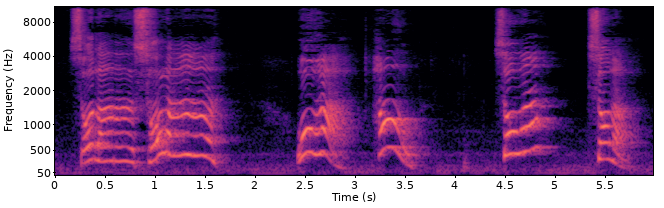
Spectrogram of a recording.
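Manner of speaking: loud, high calls across the dark; hollering. Acted. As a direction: bellow the name out to someone far off. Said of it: "Leave hollering".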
